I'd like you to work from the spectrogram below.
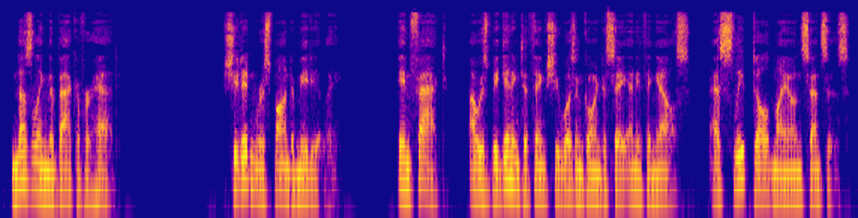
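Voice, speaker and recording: Husky low-voiced man narrating a story. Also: darkish tone, dry recording, clean studio sound. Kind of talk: scripted first-person story narration.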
